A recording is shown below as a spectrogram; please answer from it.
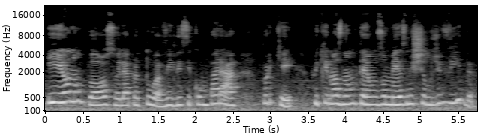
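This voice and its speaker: Congested Brazilian woman, high-pitched. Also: slight background noise. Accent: Brazilian Portuguese. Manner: warm, chatty, addresses viewer directly with pauses. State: nasal and congested from a cold. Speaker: book club host. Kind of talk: casual devotional reading vlog. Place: small home kitchen.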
